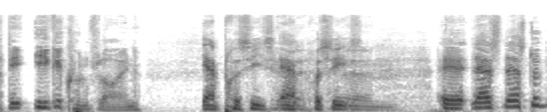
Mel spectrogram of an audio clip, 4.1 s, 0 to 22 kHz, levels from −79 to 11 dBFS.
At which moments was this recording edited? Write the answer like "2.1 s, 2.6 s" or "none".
2.0 s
